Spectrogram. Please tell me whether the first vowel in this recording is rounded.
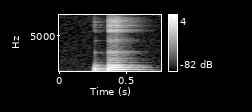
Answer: yes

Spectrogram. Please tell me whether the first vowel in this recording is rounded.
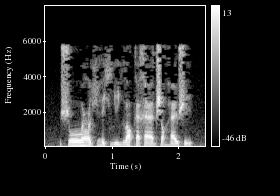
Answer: yes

